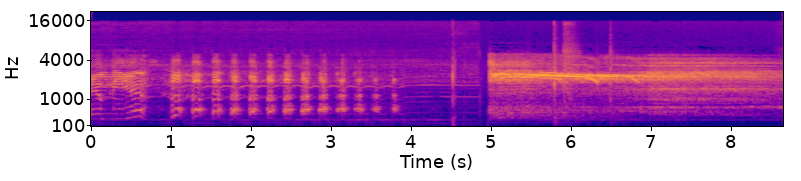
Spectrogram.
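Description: Animated Halloween demon prop's built-in speaker playing its recorded voice track. The end of a spoken line runs into a rapid evil laugh of about a dozen short "ha"s. After a click, a loud, sustained, high screech starts suddenly about five seconds in.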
